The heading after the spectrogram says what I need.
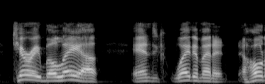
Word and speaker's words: Bollea: How do you pronounce his name? Terry Bollea.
